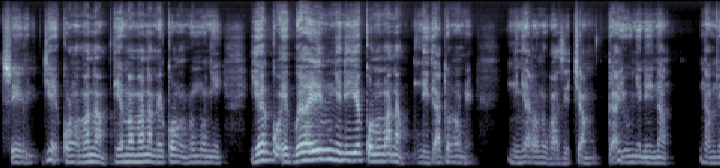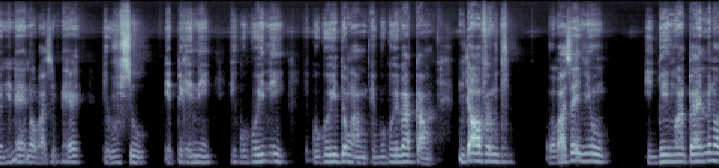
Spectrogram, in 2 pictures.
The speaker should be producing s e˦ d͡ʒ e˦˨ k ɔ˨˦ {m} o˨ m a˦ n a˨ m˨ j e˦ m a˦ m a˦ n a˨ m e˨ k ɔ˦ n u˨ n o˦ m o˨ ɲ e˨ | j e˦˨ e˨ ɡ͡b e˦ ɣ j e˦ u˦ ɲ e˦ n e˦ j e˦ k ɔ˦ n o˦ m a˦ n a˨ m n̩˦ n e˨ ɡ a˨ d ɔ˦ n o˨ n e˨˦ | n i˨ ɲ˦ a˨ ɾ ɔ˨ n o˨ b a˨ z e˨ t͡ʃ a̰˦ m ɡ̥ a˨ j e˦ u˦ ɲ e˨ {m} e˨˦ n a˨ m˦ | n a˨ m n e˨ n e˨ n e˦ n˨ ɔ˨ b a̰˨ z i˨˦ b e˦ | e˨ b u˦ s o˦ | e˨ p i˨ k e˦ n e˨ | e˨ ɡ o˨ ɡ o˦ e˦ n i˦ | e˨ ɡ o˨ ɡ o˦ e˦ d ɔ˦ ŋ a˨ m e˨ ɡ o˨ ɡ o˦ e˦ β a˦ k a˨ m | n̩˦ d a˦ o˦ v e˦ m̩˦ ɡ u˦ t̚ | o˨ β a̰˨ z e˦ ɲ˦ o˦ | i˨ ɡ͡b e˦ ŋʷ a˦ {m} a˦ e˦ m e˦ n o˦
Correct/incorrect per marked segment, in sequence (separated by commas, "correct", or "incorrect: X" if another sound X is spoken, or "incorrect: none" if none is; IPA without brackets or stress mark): incorrect: n, incorrect: n, incorrect: b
